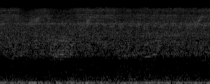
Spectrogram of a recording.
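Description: Steady outdoor background noise: an even high hiss over a low rumble, with no distinct events.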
